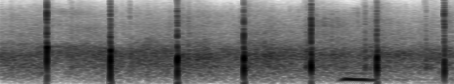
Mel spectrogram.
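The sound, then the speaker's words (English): Applause arrives as seven sharp, crisp claps in a steady, evenly spaced rhythm, each bright and percussive, with a faint low murmur between them. “And I'll show you that is worth clapping for.”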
